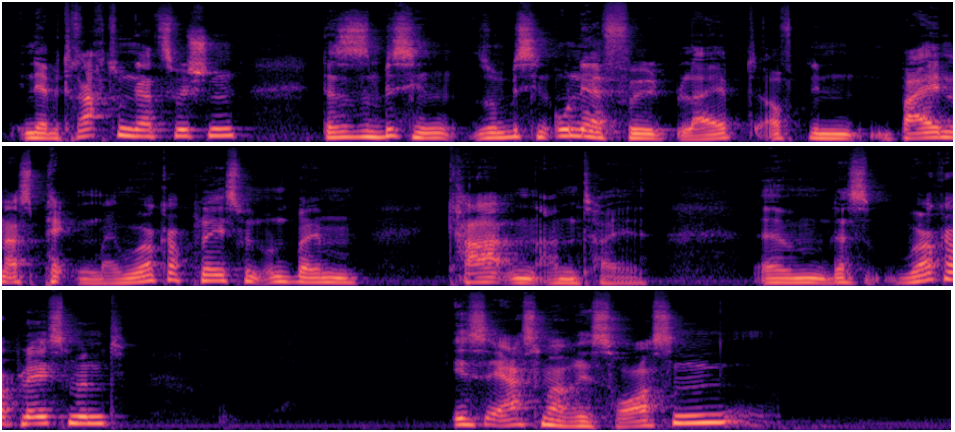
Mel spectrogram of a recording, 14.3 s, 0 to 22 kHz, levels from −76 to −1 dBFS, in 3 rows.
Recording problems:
none

